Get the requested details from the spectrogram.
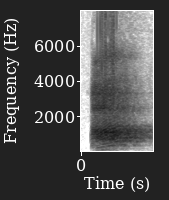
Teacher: మాత్రలు, అంటే రెండు మాత్రలు అంటే రెప్పపాట్లు లేదా రెండు చిటికెలు. ఇలా రెండు చిటికెలు వేస్తే ఎంత సమయం పడుతుందో అంత సమయంలోనే దాన్ని ధరించాలి, మనం ఉచ్చరించాలి, పలకాలి. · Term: దీర్ఘాక్షరం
